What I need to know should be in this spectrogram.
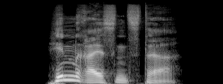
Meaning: inflection of hinreißend: 1. strong/mixed nominative masculine singular superlative degree 2. strong genitive/dative feminine singular superlative degree 3. strong genitive plural superlative degree
- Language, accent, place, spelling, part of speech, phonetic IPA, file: German, Germany, Berlin, hinreißendster, adjective, [ˈhɪnˌʁaɪ̯sənt͡stɐ], De-hinreißendster.ogg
